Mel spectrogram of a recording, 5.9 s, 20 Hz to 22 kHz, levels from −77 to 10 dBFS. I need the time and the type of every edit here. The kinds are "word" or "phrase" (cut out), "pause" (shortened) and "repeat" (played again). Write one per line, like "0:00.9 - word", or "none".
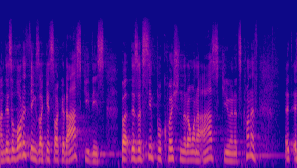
0:02.8 - word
